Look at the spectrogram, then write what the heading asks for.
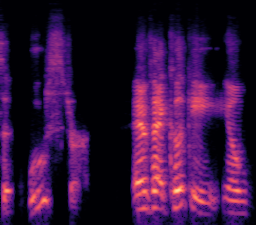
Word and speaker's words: Worcester: worcestershire you know like the sauce but they pronounce it wooster in fact cookie you know living up in the northeast as she did for many years um she calls it worcester sauce here at the house lee and parents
